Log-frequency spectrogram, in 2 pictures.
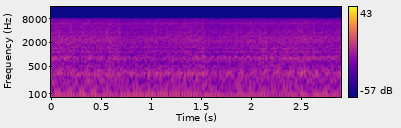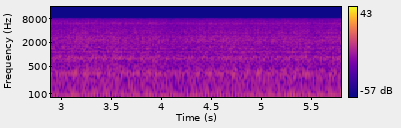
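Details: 2005 Subaru Legacy GT engine at its first start after a DIY rebuild, fuel nearly empty, no leaks seen, with some exhaust smoke expected from debris burning off. Smooth, even idle with a steady low hum and no knocks, ticks or surging: normal idle.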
